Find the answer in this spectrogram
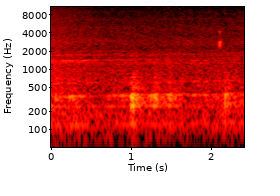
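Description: Faint steady hum of an Azure watt ECM refrigeration motor spinning at its newly programmed 2000 RPM, with a faint tap about a second in.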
